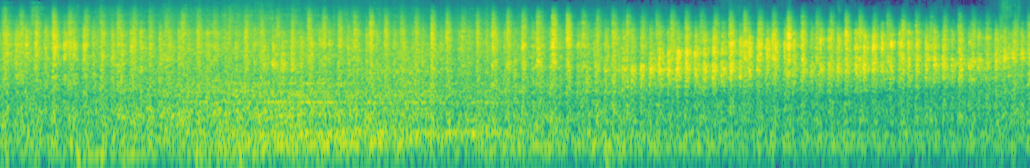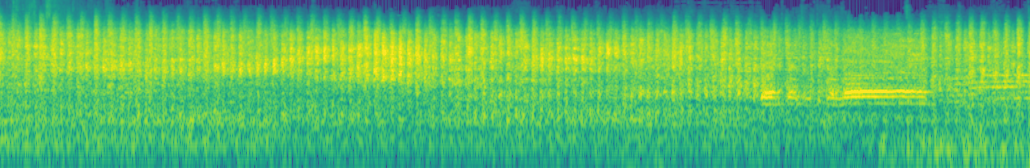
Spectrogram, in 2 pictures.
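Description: Passenger trains running past on the rails, wheels clattering steadily over the track. Near the end a locomotive whistle sounds in two short blasts.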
